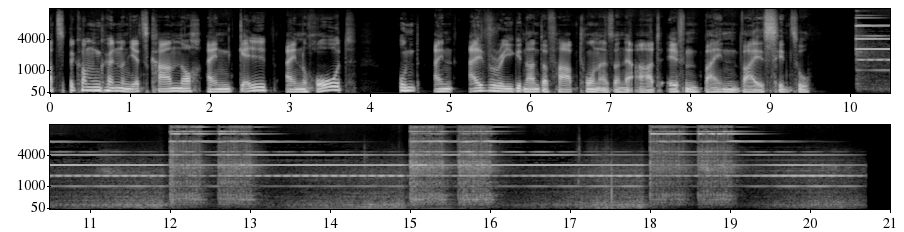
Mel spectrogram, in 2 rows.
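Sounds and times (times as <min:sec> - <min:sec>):
speech: 0:00.0 - 0:09.6
GPO 746 rotary telephone bell ringing: 0:10.1 - 0:20.7.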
